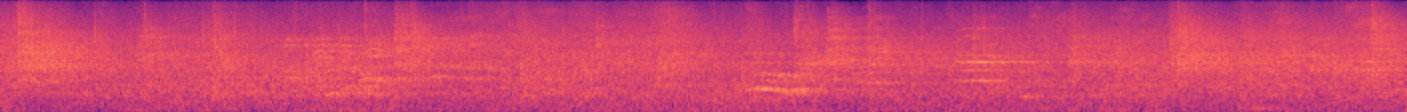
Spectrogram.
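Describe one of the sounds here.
Spectators chatter and call out from the stands.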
